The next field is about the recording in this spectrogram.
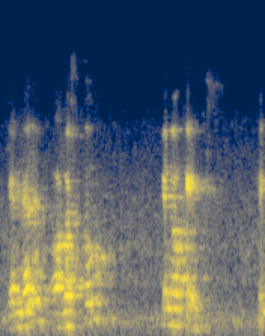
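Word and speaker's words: Pinochet: general Augusto, ठीक है ना, जनरल ऑगस्टो पिनोकेट, ठीक है ना, पिनो से भी बोलते हैं इसको, जनरल ऑगस्टो पिनोसे, प्रोनाउंसिएशन इधर करना पिनोसे, एंड आर्मी जनरल, ठीक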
